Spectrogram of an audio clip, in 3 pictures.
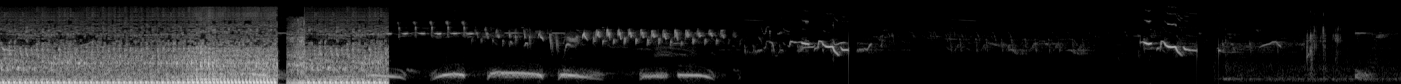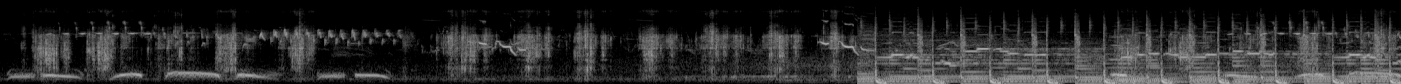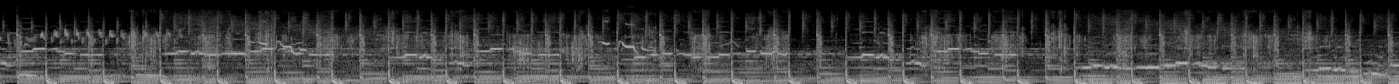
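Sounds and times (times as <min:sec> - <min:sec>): loud rough noise: 0:00.0 - 0:03.9
small birds chirping and trilling: 0:03.6 - 0:23.1, 0:23.8 - 0:42.0
dove cooing: 0:03.7 - 0:07.2, 0:13.6 - 0:18.0, 0:25.1 - 0:35.2.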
